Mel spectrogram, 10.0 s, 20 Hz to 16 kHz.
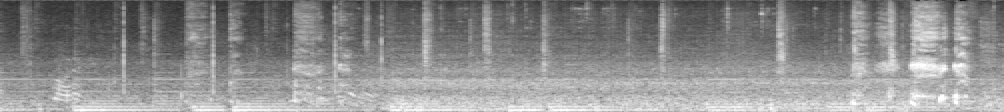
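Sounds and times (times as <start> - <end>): low uneven street rumble: 0.0 - 10.0.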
